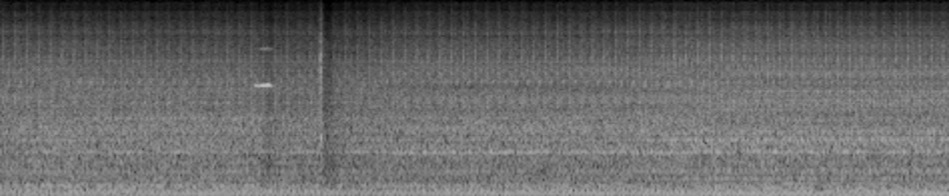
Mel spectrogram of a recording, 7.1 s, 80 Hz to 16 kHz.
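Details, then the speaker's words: Restored 1978 Islander Bahama boat engine with one hour since the work, idling after start: steady, even low drone with a smooth firing rhythm, no knocks or rattles, nothing leaking; running healthy. "You can hear she's humming along and running just fine."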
